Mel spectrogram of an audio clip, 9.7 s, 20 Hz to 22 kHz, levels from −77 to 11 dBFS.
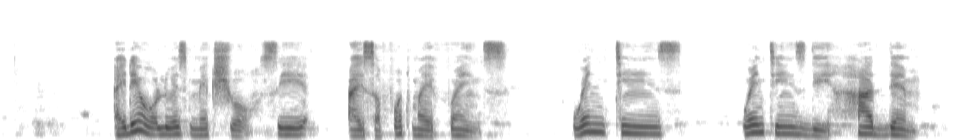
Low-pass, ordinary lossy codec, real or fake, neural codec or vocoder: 7.2 kHz; none; real; none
